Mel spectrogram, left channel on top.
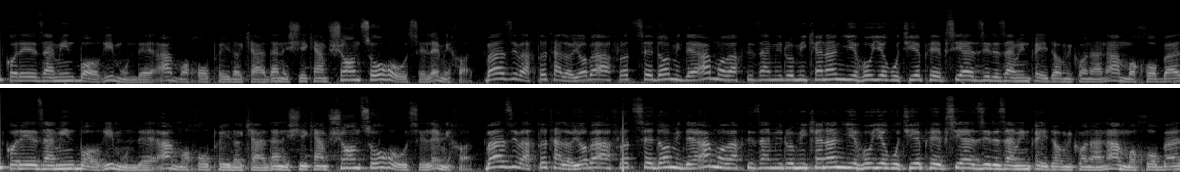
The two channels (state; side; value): quieter; left; 8.6 dB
